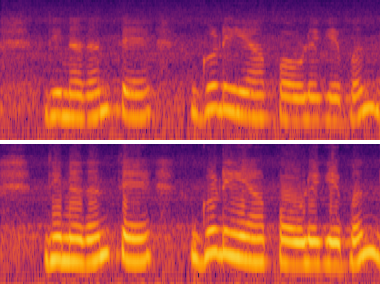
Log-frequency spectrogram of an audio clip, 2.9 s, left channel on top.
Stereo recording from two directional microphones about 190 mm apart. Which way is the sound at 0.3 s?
40° right (ahead or behind).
